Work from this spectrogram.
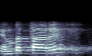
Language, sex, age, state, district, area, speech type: Malayalam, male, 18-30, Kerala, Kasaragod, rural, conversation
